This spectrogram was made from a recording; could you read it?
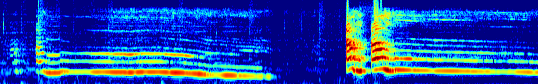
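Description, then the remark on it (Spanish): A person imitates a wolf in a WhatsApp message, giving a long, wavering howl that slides downward, then a pause before a second loud howl begins with a sharp rise and holds steady. “Así el destino ha querido que llegue un WhatsApp con un lobo.”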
